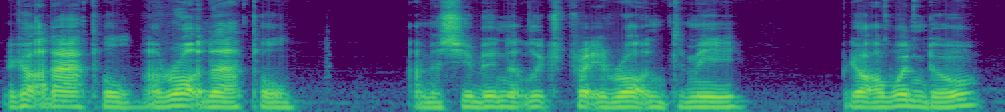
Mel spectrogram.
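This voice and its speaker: A man's voice: mid-range voice, flat delivery, quick pace. A man giving casual, joking commentary as he plays a video game, dryly repeating lines back. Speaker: gamer commentator. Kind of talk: casual let's play commentary.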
